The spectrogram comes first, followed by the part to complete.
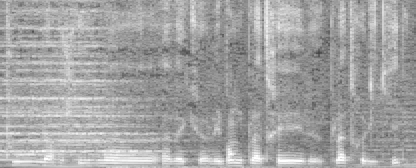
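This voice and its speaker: A man talks at a fairly slow pace while music runs in the background. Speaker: cosplay prop maker. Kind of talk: casual tutorial narration. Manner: hesitant, many filler words.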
